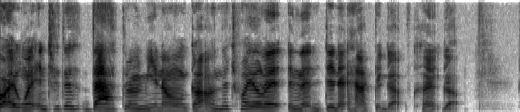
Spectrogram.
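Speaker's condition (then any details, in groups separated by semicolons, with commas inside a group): Spastic cerebral palsy, mixed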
